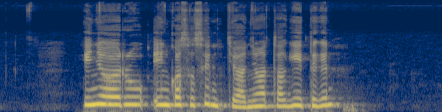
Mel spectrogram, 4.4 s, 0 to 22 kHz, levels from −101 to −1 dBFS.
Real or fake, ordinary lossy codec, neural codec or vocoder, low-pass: real; Opus, 64 kbps; none; 19.8 kHz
